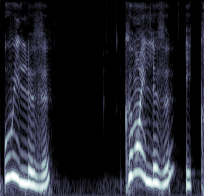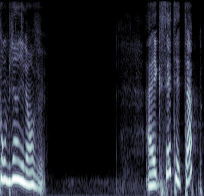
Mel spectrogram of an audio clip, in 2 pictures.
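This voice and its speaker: A woman's voice: medium pitch, dark tone, no echo. Woman explaining in a dry close voice. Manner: conversational, addresses listeners directly with questions. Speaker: podcast host teaching lean management. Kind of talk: informal explanatory lesson.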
